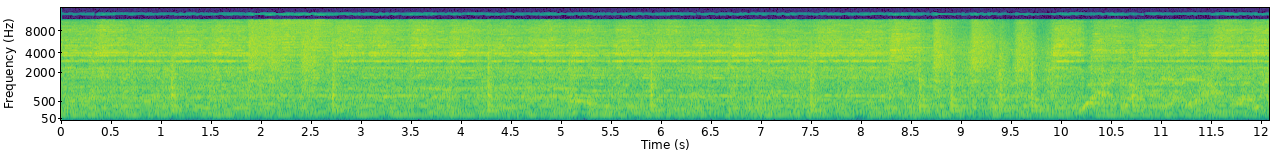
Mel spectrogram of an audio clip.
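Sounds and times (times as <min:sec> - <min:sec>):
bass guitar: 0:00.0 - 0:12.0
distorted electric guitars: 0:00.0 - 0:12.0
drum kit: 0:00.0 - 0:12.0.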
